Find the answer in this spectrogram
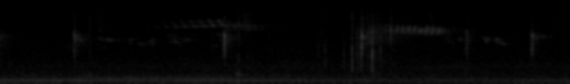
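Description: Faint outdoor birdsong: two short, high, rapid trills and a few brief chirps, over a low steady hum.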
